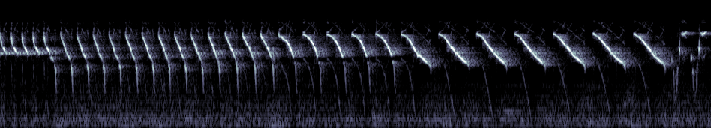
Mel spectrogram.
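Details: Fast repeated canary chirps, each a sharp downward-sliding note, delivered in a steady run that slows slightly toward the end.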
